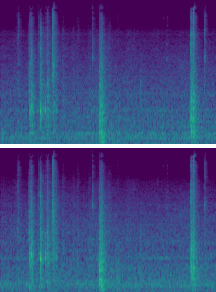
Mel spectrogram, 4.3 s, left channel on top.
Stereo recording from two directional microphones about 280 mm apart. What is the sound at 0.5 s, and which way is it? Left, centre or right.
Typewriter, right.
